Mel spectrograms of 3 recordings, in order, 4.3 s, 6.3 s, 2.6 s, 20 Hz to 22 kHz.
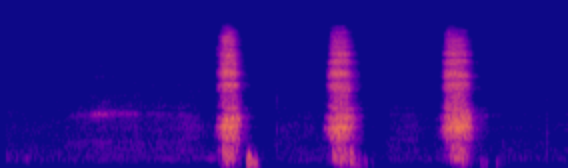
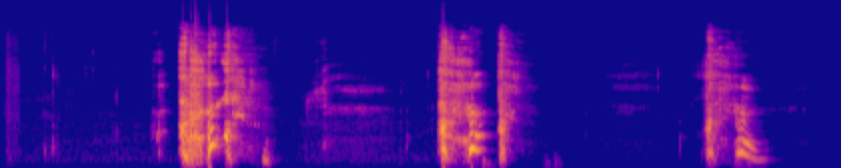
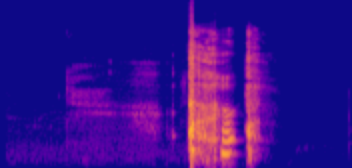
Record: {"exhalation_length": "4.3 s", "exhalation_amplitude": 9727, "exhalation_signal_mean_std_ratio": 0.29, "three_cough_length": "6.3 s", "three_cough_amplitude": 32767, "three_cough_signal_mean_std_ratio": 0.28, "cough_length": "2.6 s", "cough_amplitude": 32768, "cough_signal_mean_std_ratio": 0.25, "survey_phase": "beta (2021-08-13 to 2022-03-07)", "age": "45-64", "gender": "Female", "wearing_mask": "No", "symptom_runny_or_blocked_nose": true, "symptom_change_to_sense_of_smell_or_taste": true, "symptom_onset": "4 days", "smoker_status": "Never smoked", "respiratory_condition_asthma": true, "respiratory_condition_other": false, "recruitment_source": "Test and Trace", "submission_delay": "2 days", "covid_test_result": "Positive", "covid_test_method": "RT-qPCR", "covid_ct_value": 19.1, "covid_ct_gene": "N gene"}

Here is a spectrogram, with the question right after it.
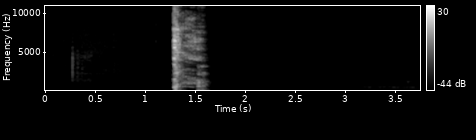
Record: {"cough_length": "3.8 s", "cough_amplitude": 32768, "cough_signal_mean_std_ratio": 0.16, "survey_phase": "beta (2021-08-13 to 2022-03-07)", "age": "45-64", "gender": "Male", "wearing_mask": "No", "symptom_sore_throat": true, "symptom_headache": true, "symptom_other": true, "smoker_status": "Never smoked", "respiratory_condition_asthma": false, "respiratory_condition_other": false, "recruitment_source": "Test and Trace", "submission_delay": "2 days", "covid_test_result": "Positive", "covid_test_method": "RT-qPCR", "covid_ct_value": 19.2, "covid_ct_gene": "ORF1ab gene", "covid_ct_mean": 19.9, "covid_viral_load": "290000 copies/ml", "covid_viral_load_category": "Low viral load (10K-1M copies/ml)"}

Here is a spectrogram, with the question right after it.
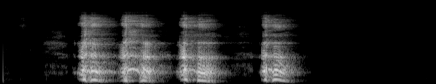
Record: {"cough_length": "4.4 s", "cough_amplitude": 32123, "cough_signal_mean_std_ratio": 0.45, "survey_phase": "beta (2021-08-13 to 2022-03-07)", "age": "65+", "gender": "Male", "wearing_mask": "No", "symptom_none": true, "smoker_status": "Ex-smoker", "respiratory_condition_asthma": false, "respiratory_condition_other": false, "recruitment_source": "REACT", "submission_delay": "0 days", "covid_test_result": "Negative", "covid_test_method": "RT-qPCR"}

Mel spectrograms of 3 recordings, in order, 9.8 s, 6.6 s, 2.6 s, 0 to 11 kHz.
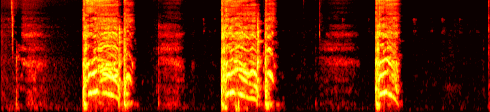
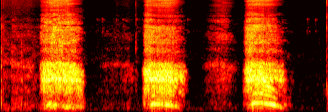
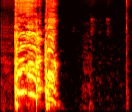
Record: {"three_cough_length": "9.8 s", "three_cough_amplitude": 32768, "three_cough_signal_mean_std_ratio": 0.42, "exhalation_length": "6.6 s", "exhalation_amplitude": 32256, "exhalation_signal_mean_std_ratio": 0.53, "cough_length": "2.6 s", "cough_amplitude": 32768, "cough_signal_mean_std_ratio": 0.46, "survey_phase": "alpha (2021-03-01 to 2021-08-12)", "age": "65+", "gender": "Female", "wearing_mask": "No", "symptom_none": true, "smoker_status": "Never smoked", "respiratory_condition_asthma": false, "respiratory_condition_other": false, "recruitment_source": "REACT", "submission_delay": "2 days", "covid_test_result": "Negative", "covid_test_method": "RT-qPCR"}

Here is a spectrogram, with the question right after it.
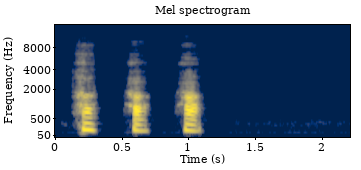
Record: {"exhalation_length": "2.2 s", "exhalation_amplitude": 28933, "exhalation_signal_mean_std_ratio": 0.26, "survey_phase": "beta (2021-08-13 to 2022-03-07)", "age": "18-44", "gender": "Female", "wearing_mask": "No", "symptom_cough_any": true, "symptom_runny_or_blocked_nose": true, "symptom_sore_throat": true, "symptom_onset": "12 days", "smoker_status": "Never smoked", "respiratory_condition_asthma": false, "respiratory_condition_other": false, "recruitment_source": "REACT", "submission_delay": "1 day", "covid_test_result": "Negative", "covid_test_method": "RT-qPCR", "influenza_a_test_result": "Unknown/Void", "influenza_b_test_result": "Unknown/Void"}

